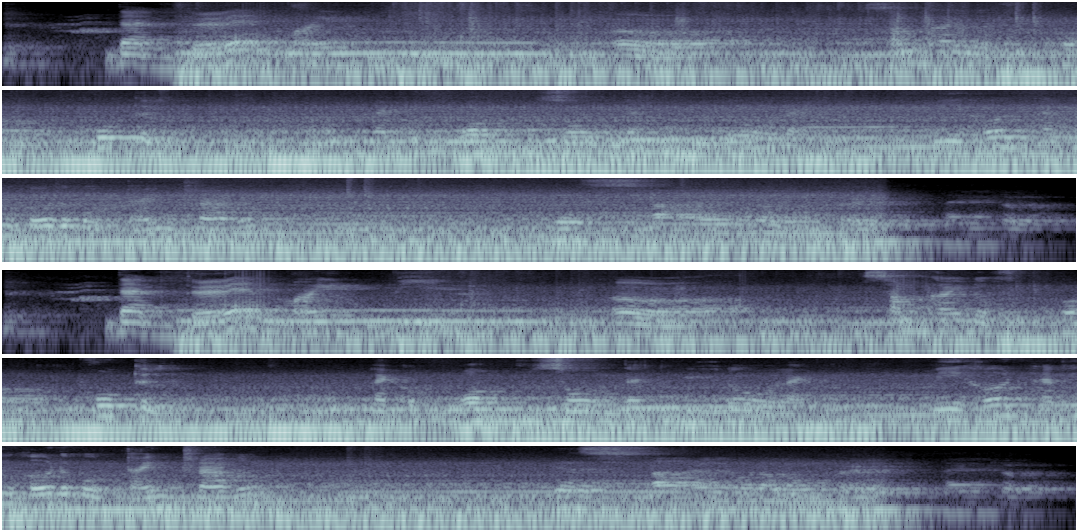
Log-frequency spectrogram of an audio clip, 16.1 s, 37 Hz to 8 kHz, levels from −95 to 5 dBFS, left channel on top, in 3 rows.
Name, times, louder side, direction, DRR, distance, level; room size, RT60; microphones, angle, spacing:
voice 1, 0.0-2.6 3.0-3.8 4.3-6.4 7.2-9.6 10.0-12.3, right 1 dB, 40° right, 1.6 m, -30 dB
sound 1, 0.9-15.2, left 1 dB, 85° left, 1.6 m, -26 dB
voice 2, 13.4-15.2 15.5-15.8, right 1 dB, 65° right, 5.6 m, -32 dB
25.5 x 25.0 x 4.8 m
head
